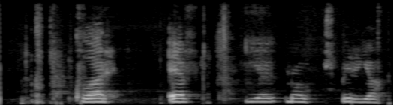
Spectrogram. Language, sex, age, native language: Icelandic, male, 7, Icelandic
